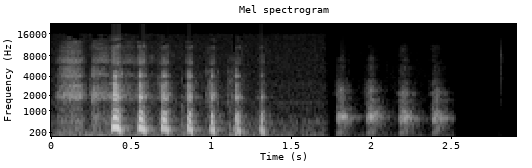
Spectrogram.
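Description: A chicken in modded Minecraft clucks in a quick run of about seven close, even clucks, then four softer ones after a short gap.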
